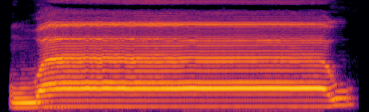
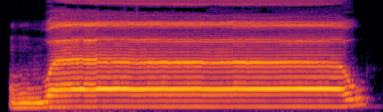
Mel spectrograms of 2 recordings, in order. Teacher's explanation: start में भी होंठों को गोल करेंगे और फिर इसके आखिर में भी होंठों को गोल करेंगे जैसे दम करते हुए इंसान फूंक मारता है तो फूंक मारते · वाव को अदा करते हुए मैंने शुरू में होंठ गोल किए और फिर नॉर्मल कर लिए और फिर आखिर में भी होठों को गोल किया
